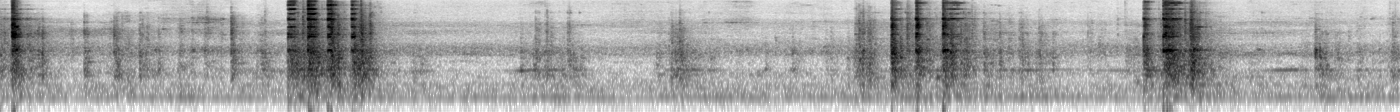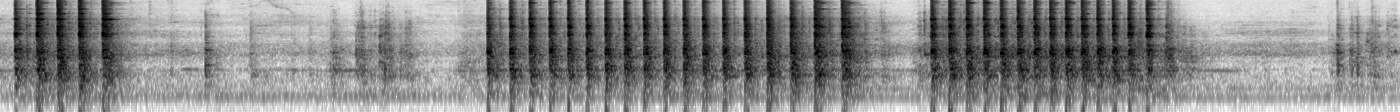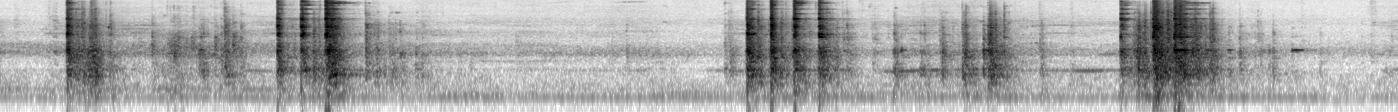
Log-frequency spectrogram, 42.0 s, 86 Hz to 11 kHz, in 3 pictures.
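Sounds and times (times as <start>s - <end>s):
hydraulic breaker hammering stone: 0.0s - 0.5s, 2.9s - 3.8s, 8.6s - 10.0s, 11.4s - 12.2s, 14.1s - 15.4s, 18.8s - 25.9s, 30.8s - 32.0s, 35.2s - 38.2s, 39.2s - 41.0s.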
